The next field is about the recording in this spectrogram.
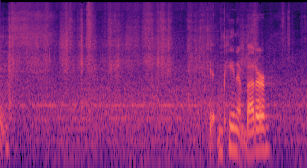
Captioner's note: gloves rustles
